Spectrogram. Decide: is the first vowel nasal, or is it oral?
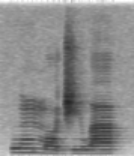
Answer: nasal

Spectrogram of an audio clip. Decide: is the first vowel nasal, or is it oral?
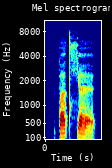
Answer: oral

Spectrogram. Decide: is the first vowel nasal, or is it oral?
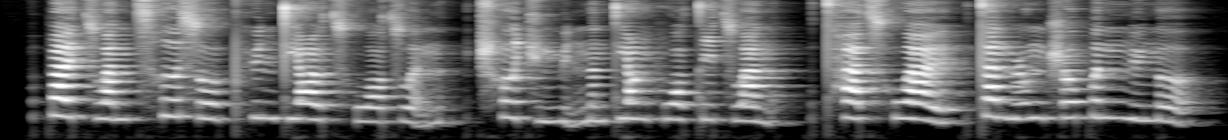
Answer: oral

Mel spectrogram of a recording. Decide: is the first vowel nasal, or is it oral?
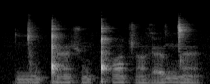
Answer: nasal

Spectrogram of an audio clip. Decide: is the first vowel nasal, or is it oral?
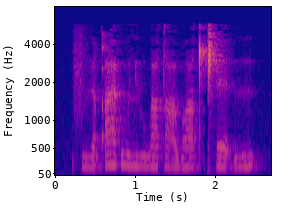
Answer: oral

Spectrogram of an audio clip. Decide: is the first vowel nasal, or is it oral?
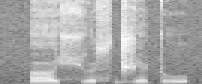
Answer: oral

